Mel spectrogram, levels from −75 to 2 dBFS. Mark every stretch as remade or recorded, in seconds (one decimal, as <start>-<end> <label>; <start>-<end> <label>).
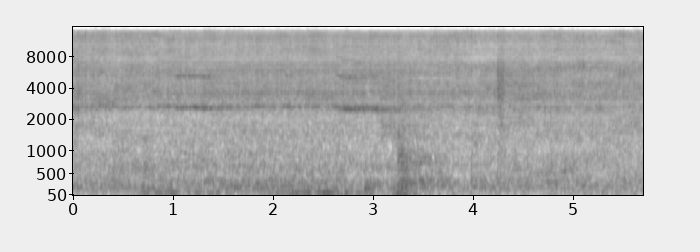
0.0-0.9 remade; 0.9-3.8 recorded; 3.8-5.7 remade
